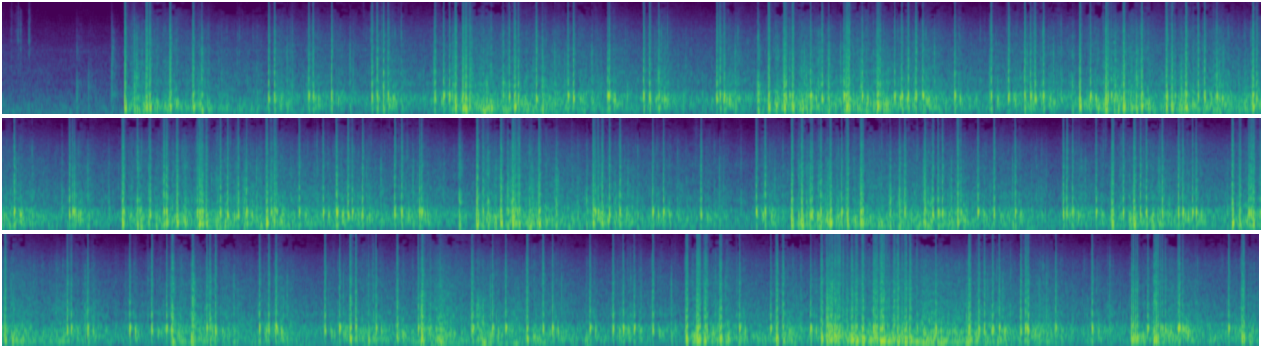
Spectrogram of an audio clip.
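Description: Fireworks display: aerial shells bursting in a rapid, dense string of bangs that starts about a second in and does not let up.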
